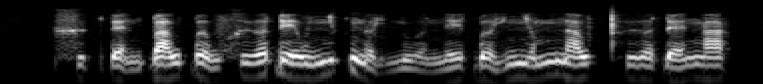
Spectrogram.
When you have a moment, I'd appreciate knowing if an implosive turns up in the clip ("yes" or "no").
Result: yes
